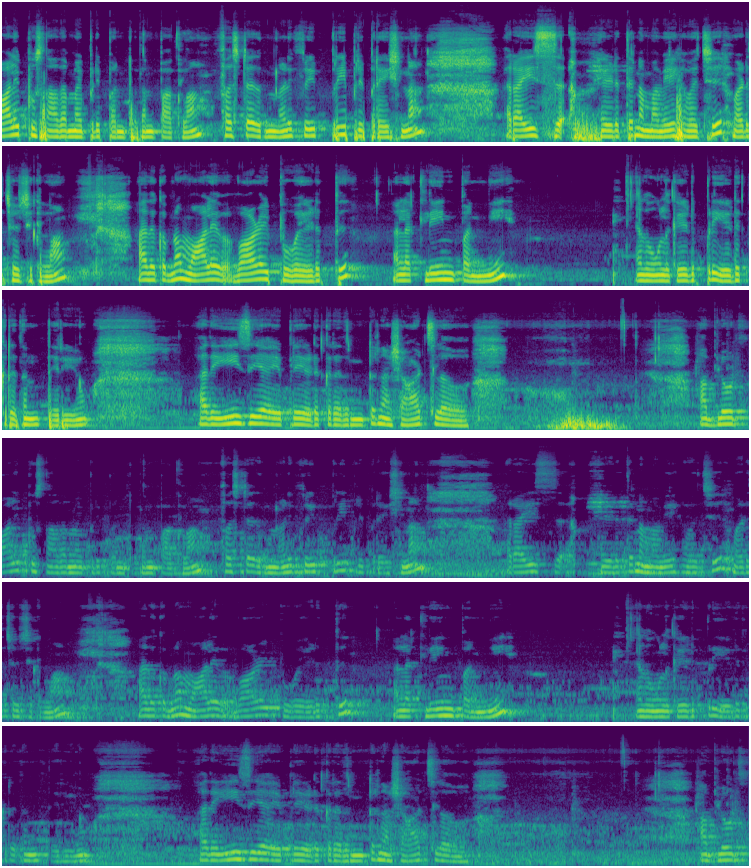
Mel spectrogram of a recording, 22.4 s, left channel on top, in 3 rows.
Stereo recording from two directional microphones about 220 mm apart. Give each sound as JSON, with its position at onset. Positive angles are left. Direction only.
{"t": 0.0, "sound": "a woman's voice", "side_deg": 40}
{"t": 13.8, "sound": "a woman's voice", "side_deg": 35}
{"t": 21.5, "sound": "a sound", "side_deg": 35}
